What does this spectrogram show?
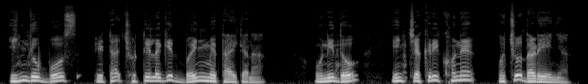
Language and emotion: Santali, fearful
